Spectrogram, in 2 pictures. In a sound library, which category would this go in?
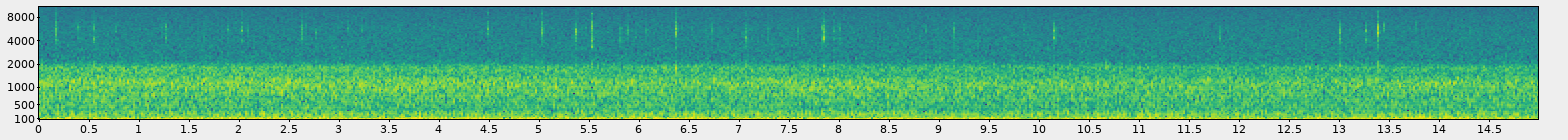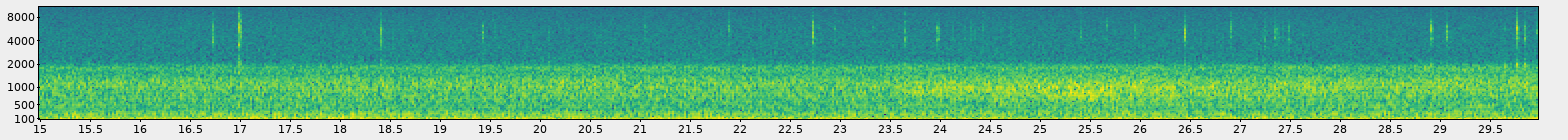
Soundscapes > Nature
